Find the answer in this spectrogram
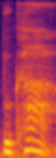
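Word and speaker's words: Boucart: But it's B-O-U-C-A-R-T. – Yes. – And you pronounce it Boucar.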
